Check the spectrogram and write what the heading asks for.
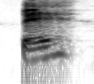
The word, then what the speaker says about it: pé: aberto, o três, ó, a palavra pé, que é aberto, ou a palavra crê, ele lê, né? Lê, crê, som fechado. Café, fé, pé, som aberto.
